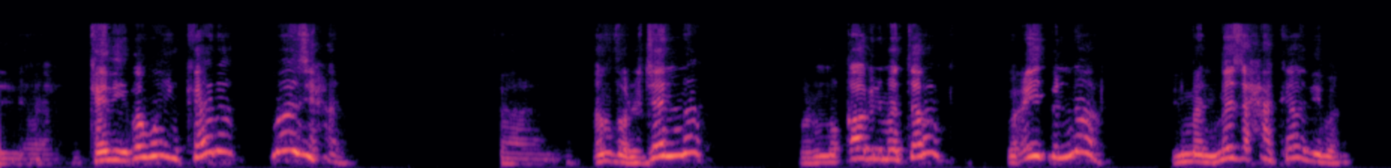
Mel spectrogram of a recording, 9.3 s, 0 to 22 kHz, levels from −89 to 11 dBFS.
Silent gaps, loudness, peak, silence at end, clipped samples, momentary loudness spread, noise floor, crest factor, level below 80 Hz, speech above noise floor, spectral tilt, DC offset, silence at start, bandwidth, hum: none; -27 LUFS; -10 dBFS; 0.3 s; under 0.1%; 20 LU; under -90 dBFS; 18 dB; -76 dBFS; over 64 dB; -5.5 dB/octave; under 0.1%; 0 s; 12.5 kHz; none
